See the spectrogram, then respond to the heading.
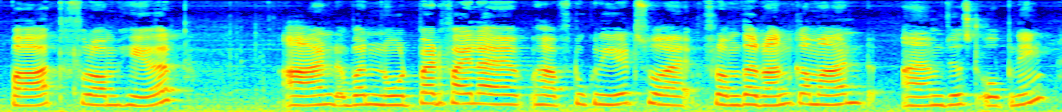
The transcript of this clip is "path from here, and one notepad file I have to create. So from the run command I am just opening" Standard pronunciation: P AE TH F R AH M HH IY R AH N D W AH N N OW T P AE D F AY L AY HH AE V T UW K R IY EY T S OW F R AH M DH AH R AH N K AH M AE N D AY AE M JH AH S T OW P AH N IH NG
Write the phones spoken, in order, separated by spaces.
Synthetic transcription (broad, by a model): P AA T F R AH M HH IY R AH N D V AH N N OW T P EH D F AY L AY HH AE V T UW K R IY EY T S OW F R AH M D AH R AH N K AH M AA N D AY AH M JH AH S T OW P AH N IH NG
